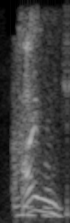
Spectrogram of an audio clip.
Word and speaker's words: Hiram: strategically connected her with Pastor Stephen Mortimer, pastor of Life Eternal Ministries, located in, and I hope I'm pronouncing this correctly, Hiram, Georgia? Is that Hiram, yes. – Georgia? – Correct. – Hiram, Georgia, and you served there for the past 4 years.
